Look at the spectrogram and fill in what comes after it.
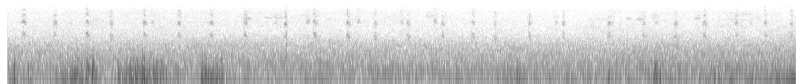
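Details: Prairie dog defending its nest, barking up a storm: short sharp chirping barks repeated in a rapid, somewhat uneven series, over a low steady rumble of background noise.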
